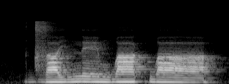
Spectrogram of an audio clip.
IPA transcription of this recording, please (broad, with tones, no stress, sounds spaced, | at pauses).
d͡z a˧ j n̪ e˥˧ m w a˦ k w a˥˧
